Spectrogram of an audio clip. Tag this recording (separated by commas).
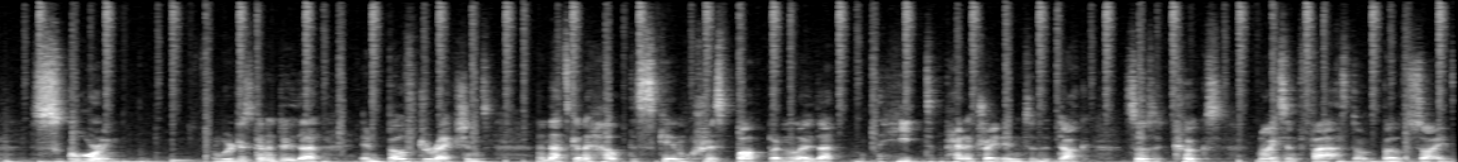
Music, Speech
